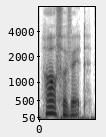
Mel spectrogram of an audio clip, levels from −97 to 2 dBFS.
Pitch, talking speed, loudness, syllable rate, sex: 130 Hz, 230 wpm, -17 LUFS, 6.3 syllables/s, male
